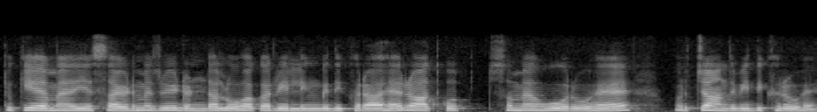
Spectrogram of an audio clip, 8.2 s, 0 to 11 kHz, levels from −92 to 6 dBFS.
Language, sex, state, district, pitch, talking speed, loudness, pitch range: Marwari, female, Rajasthan, Churu, 200 Hz, 185 wpm, -20 LUFS, 190-210 Hz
